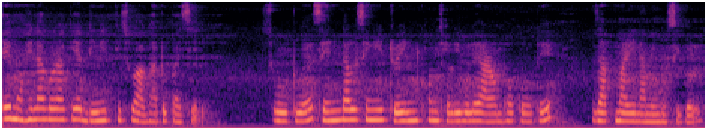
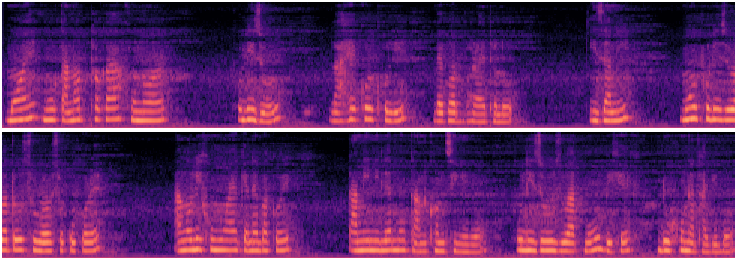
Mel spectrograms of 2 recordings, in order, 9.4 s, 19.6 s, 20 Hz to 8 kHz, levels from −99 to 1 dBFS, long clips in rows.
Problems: background sounds at intervals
